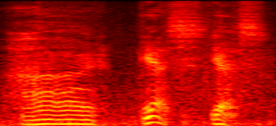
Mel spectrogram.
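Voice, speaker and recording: An actor playing a shady, deadpan man over fifty in screen drama, with slow, deliberate delivery on a noisy clip. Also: on the low side. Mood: sly, deliberate.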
